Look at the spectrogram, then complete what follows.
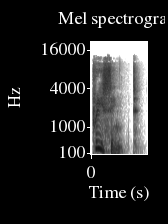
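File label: "precinct", British English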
